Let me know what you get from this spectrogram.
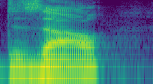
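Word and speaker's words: dzoe (ζωή): The Greek word for life is the word zoe, and it's pronounced dzoe.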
